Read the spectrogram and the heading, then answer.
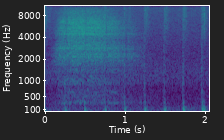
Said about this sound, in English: And now let's tap just a little bit um, on our chest, maybe in the middle, kind of near the heart, kind of on the sternum.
